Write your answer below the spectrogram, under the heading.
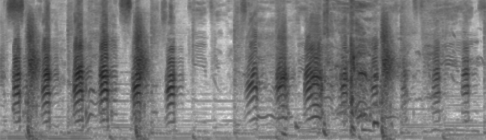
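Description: A goose honks again and again at close range, loud, harsh nasal calls coming in quick irregular bursts with almost no pause between them.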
